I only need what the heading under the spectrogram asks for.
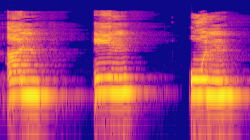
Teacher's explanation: अन, इन, उन, ठीक है। अन के लिए जबर के लिए मुंह खोले अन, जेर के लिए होंठ पीछे की तरफ लेके जाए इन, पेश के लिए होंठ गोल करे उन। अब नून पे आते हुए होंठ पीछे आ जाएंगे, सिर्फ अलिफ की पेश पे होंठ गोल होंगे उन, ठीक है।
